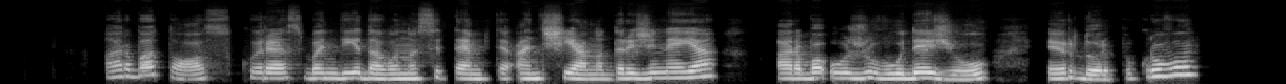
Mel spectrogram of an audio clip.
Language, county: Lithuanian, Kaunas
